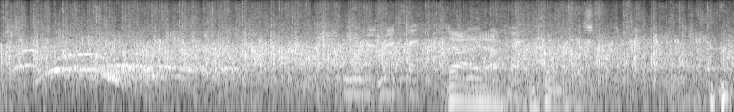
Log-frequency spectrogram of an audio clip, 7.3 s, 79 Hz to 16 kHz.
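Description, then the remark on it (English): Sustained audience applause given as a show-of-applause vote on who is excited about the Xbox Series X, on February 29th, 2020: a dense, steady wash of clapping with scattered cheers and a few voices rising briefly over it. “By show of applause, let's see.”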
